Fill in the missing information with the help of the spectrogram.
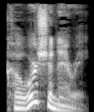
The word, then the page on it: coercionary: British English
